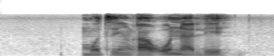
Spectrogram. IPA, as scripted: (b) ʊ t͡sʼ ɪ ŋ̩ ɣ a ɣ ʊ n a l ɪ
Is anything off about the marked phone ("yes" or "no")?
yes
